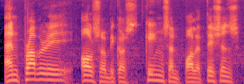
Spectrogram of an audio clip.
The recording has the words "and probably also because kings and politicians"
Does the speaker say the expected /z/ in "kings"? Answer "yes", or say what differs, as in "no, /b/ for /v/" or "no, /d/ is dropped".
no, /s/ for /z/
